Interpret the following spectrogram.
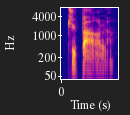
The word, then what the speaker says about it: tu parles: parle and tu parles, even if there is a small difference in the writing because you've got this final S for tu, it is the same pronunciation. So it's je parle and tu parles.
